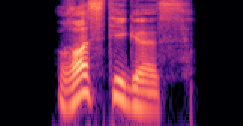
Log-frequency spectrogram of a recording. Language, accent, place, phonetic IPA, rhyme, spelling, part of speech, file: German, Germany, Berlin, [ˈʁɔstɪɡəs], -ɔstɪɡəs, rostiges, adjective, De-rostiges.ogg
- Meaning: strong/mixed nominative/accusative neuter singular of rostig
